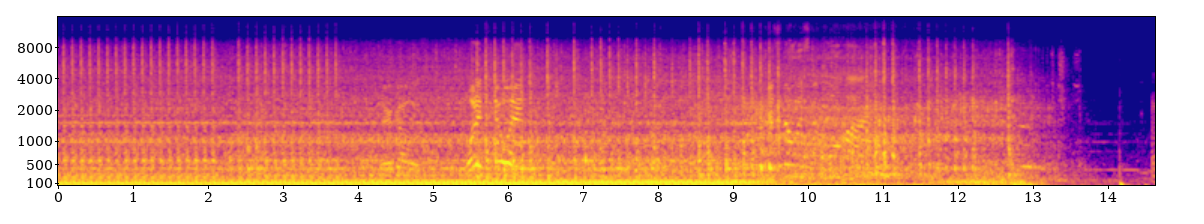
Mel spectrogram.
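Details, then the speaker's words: Tired Perkins 354 diesel in a mixer tractor: heavy uneven banging about three times a second as broken top piston ring pieces lay on the piston and smack the head; banging expected to go away. "what they do when they get tired out pistons and rings get tired what it'll do is it'll start breaking pieces of ring off the top ring"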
